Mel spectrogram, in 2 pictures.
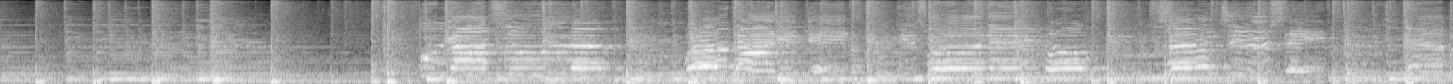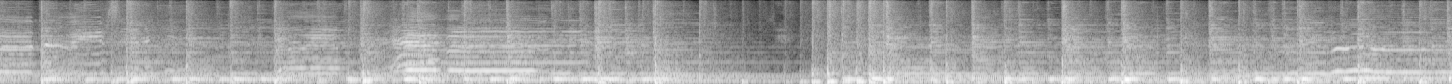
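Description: Live acoustic worship music: strummed acoustic guitar and a cajon beat, with a woman singing the melody from about four seconds in. Her singing breaks off near the end for a short guitar-and-cajon stretch.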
